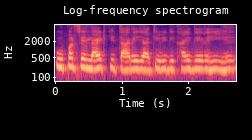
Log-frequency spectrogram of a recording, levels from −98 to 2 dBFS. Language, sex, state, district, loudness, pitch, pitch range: Hindi, male, Chhattisgarh, Bilaspur, -17 LUFS, 195 Hz, 195-215 Hz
